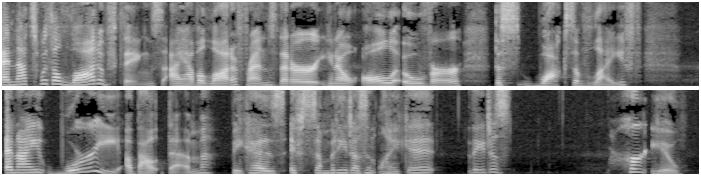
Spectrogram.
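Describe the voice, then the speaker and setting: A woman with an American accent speaks in a plain, everyday voice at medium pitch and a fairly slow pace. Her intonation is lively, and the recording is very clean with a silent background. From Pennsylvania, US. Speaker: podcast guest. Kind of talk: casual chat.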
